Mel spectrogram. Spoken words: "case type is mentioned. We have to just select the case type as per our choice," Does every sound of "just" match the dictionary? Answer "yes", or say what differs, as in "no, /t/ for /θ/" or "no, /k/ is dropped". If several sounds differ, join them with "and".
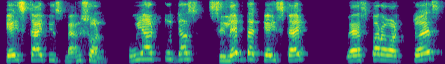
yes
